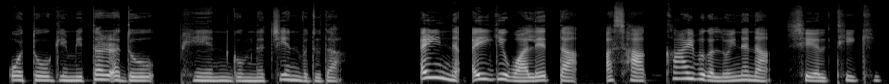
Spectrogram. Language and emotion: Manipuri, sad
